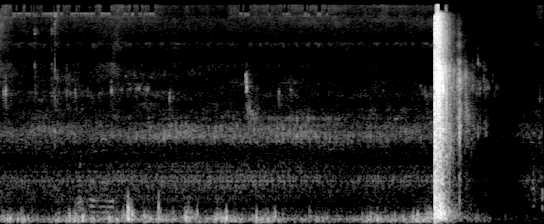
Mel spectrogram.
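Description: Black powder gunshot rings out as a single sharp, loud blast near the end, cutting through quieter rumbling outdoor background with faint thumps before it, followed by near silence.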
